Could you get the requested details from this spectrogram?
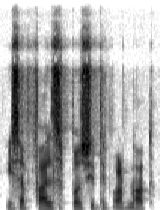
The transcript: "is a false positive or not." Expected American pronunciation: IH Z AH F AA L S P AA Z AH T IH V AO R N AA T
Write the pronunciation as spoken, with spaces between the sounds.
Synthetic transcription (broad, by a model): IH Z AH F AA L S P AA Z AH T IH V AO R N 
